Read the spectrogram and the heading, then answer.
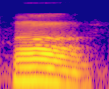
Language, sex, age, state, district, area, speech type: Odia, male, 45-60, Odisha, Kendrapara, urban, spontaneous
